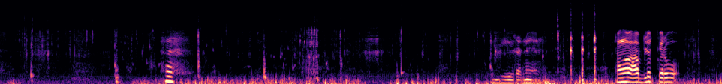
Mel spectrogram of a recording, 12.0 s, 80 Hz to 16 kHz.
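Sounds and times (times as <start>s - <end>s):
water lapping against boat: 0.0s - 12.0s
sharp knocks on boat: 1.9s - 2.1s.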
